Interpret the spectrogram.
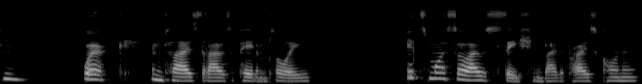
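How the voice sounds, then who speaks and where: A woman's voice: fairly low pitch, expressive, normal speed, vocal fry, darkish tone. A woman playing a polite, earnest haunted puppet in an audio drama, speaking precisely. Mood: polite, reserved. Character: Marionette, polite, anxious, proud haunted puppet.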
